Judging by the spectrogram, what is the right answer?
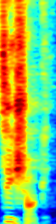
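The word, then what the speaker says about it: Taoiseach: by the head of the Irish government the t-shock and you can only imagine how I butchered the pronunciation of this word first time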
